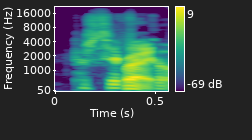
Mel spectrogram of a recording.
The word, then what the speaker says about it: Pacifica: I use the Spanish language pronunciation of that word, Pacifico.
